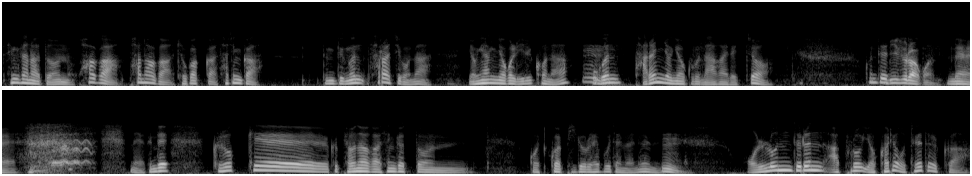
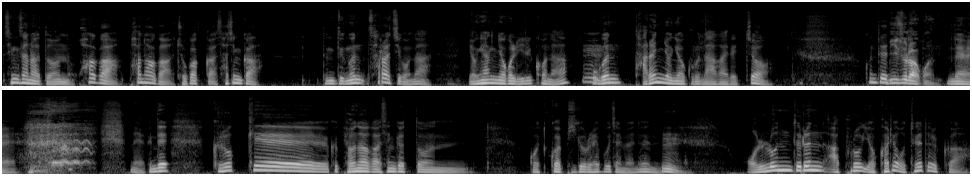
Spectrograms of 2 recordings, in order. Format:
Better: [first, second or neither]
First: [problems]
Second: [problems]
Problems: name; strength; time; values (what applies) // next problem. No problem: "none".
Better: second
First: muffled; very; fading above 2 kHz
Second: none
